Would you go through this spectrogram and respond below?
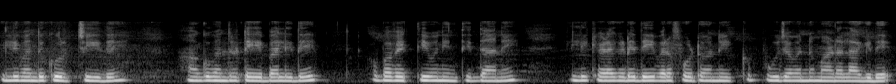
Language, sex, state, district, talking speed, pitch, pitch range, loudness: Kannada, female, Karnataka, Bidar, 120 wpm, 175 Hz, 170-185 Hz, -17 LUFS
